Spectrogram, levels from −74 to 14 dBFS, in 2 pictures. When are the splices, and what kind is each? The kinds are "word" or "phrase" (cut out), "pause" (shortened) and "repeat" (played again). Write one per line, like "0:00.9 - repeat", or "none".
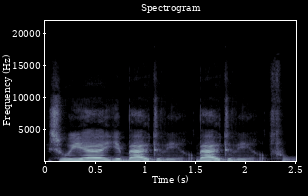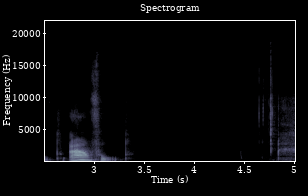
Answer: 0:01.5 - repeat

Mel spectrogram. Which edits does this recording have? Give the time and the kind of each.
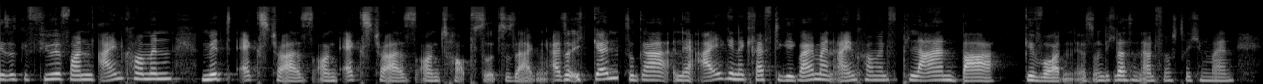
0:00.9 - word
0:03.4 - repeat
0:06.2 - phrase
0:08.0 - word
0:09.0 - word
0:11.1 - word

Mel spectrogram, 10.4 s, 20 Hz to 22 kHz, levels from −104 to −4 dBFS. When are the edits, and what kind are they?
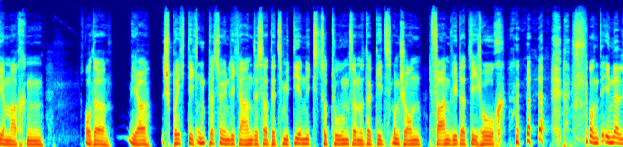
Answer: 0:01.9 - pause
0:03.3 - word
0:06.5 - phrase
0:07.1 - pause
0:08.0 - word

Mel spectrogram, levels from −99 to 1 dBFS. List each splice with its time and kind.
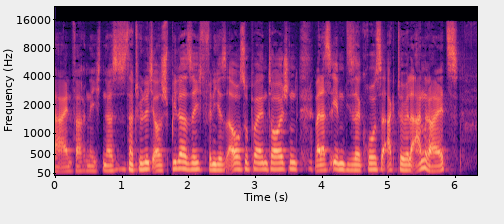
0:04.2 - word

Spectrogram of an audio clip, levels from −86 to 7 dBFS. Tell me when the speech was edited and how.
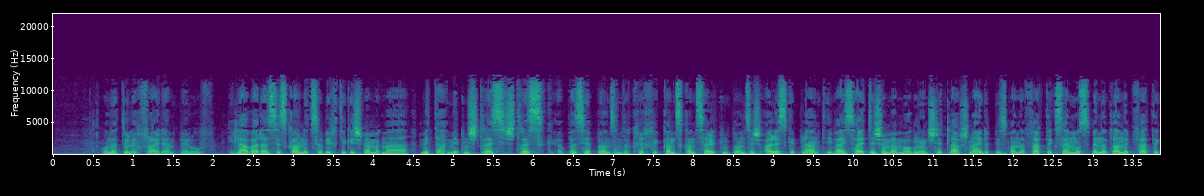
0:02.1 - pause
0:04.1 - phrase
0:04.5 - pause
0:04.9 - phrase

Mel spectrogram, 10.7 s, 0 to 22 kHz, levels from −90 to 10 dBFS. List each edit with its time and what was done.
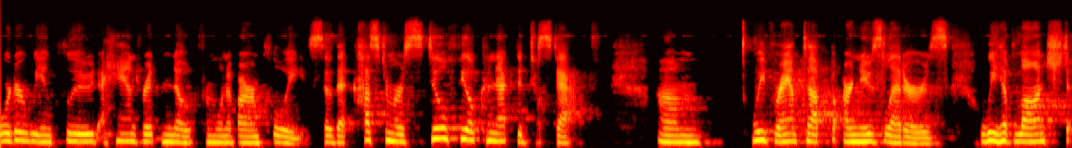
0:05.4 - word

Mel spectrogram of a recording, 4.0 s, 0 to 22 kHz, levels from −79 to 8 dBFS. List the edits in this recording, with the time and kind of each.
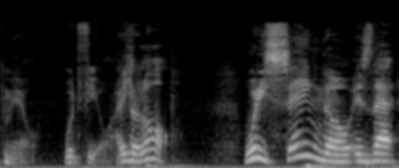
0:01.3 - phrase

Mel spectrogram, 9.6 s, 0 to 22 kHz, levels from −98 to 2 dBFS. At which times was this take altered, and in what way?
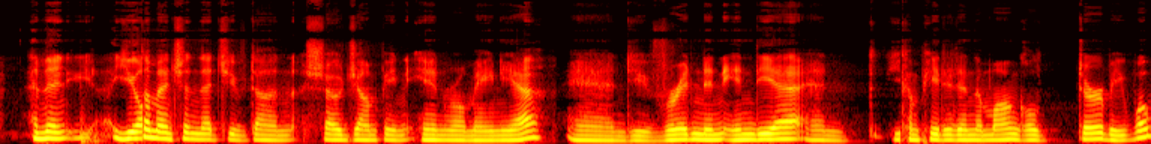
0:01.2 - word
0:04.6 - pause
0:07.5 - word

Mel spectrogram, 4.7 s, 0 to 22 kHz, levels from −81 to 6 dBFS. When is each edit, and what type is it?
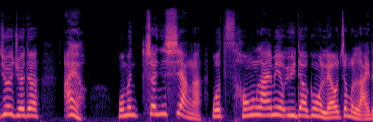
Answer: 0:02.6 - pause

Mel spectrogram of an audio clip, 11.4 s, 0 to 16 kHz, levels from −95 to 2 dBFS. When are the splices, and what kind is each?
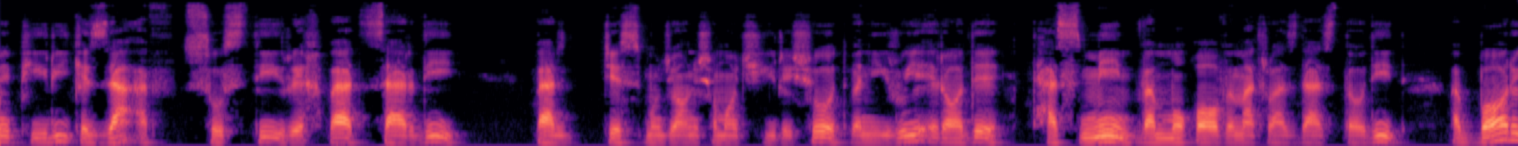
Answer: none

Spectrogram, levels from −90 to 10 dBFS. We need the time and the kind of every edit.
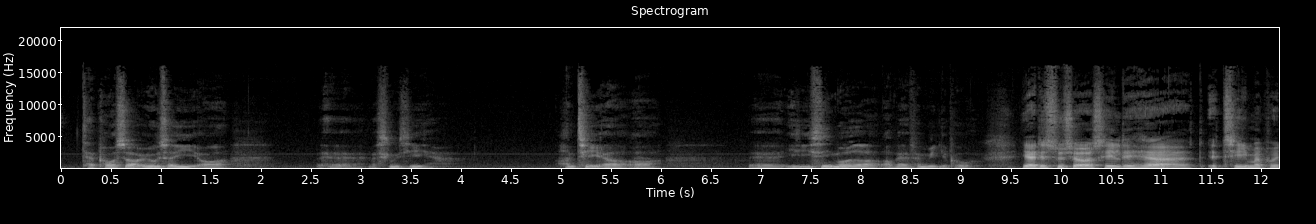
none

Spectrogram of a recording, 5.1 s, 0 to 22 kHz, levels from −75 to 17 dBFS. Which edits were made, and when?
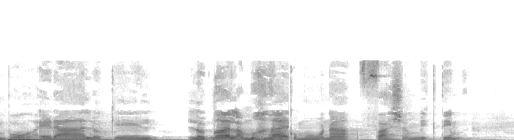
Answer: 0:02.1 - phrase
0:02.9 - phrase

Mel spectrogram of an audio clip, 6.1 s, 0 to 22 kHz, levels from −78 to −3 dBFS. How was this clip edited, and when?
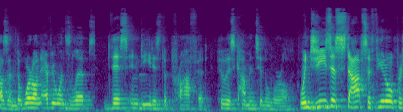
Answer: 0:01.4 - word
0:03.1 - pause
0:04.5 - pause

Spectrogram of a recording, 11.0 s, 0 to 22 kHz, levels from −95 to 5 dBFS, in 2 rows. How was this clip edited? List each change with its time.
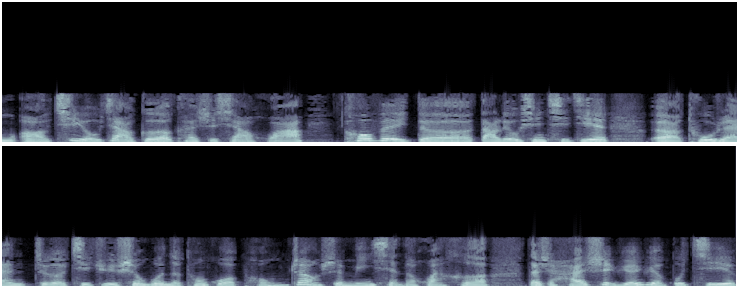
none

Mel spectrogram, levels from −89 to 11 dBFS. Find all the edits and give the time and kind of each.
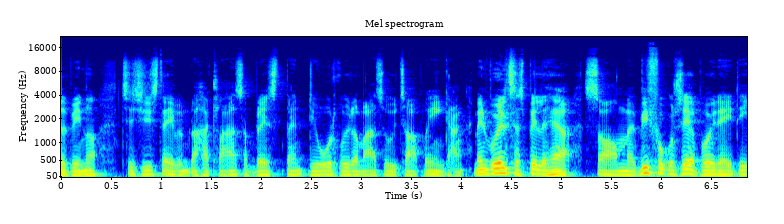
0:02.5 - word
0:04.1 - pause
0:05.2 - pause

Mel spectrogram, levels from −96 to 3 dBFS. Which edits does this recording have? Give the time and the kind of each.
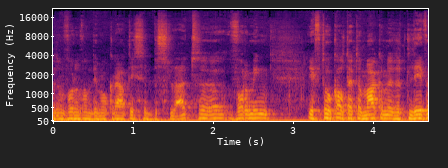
none

